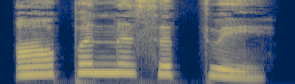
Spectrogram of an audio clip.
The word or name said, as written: ಆಪನ್ನಸತ್ತ್ವೆ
